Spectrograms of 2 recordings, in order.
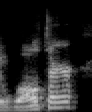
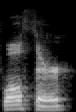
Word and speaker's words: Walther: doesn't know me because they'll pronounce my last name without the H. They're like, there's an instinct to say Walter. Yeah. But no, it's with the H, Walther, like James Bond's gun.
